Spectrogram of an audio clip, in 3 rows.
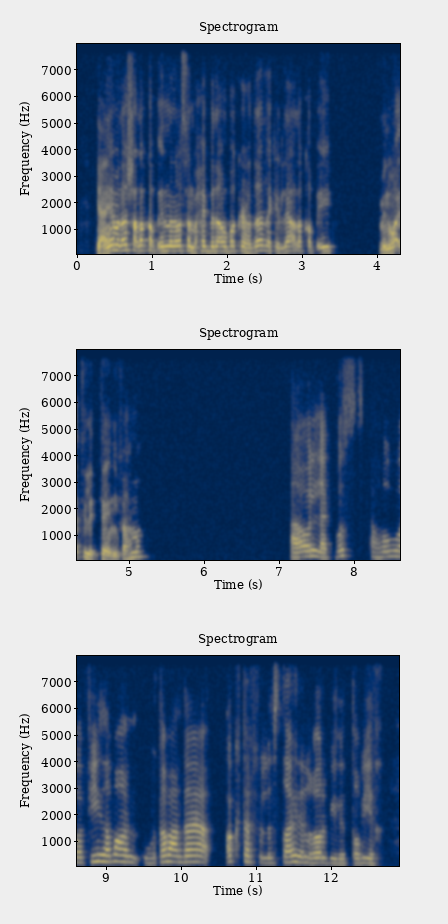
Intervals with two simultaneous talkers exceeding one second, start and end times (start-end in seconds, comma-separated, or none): none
